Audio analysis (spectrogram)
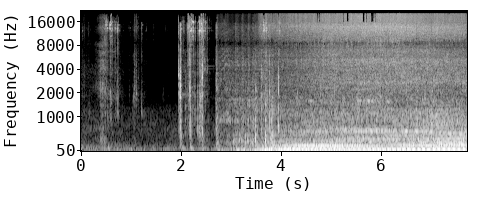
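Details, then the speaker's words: Escalade after LS9 camshaft, VVT delete and long-tube headers, started in the morning: lumpy idle with a steady rhythmic beat underneath; owner suspects a cracked flexplate or starter hitting the flexplate, not confirmed. "thank you still have this noise all right so unfortunately we still have a mystery noise which I think at this point I have determined is the flex plate apparently it's a semi-common issue"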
